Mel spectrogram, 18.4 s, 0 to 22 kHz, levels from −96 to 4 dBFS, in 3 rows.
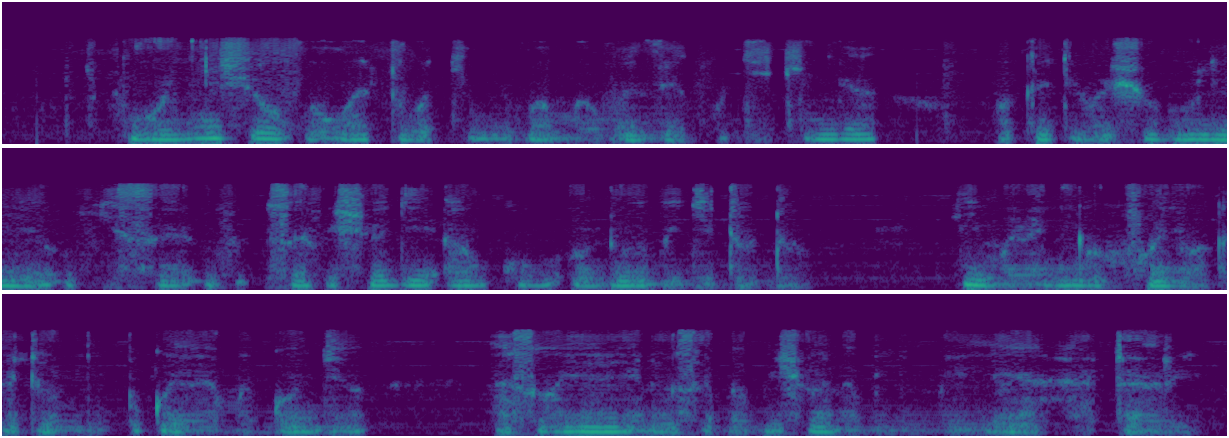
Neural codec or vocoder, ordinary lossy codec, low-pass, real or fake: vocoder, 22.05 kHz, 80 mel bands, HiFi-GAN; Opus, 16 kbps; 7.2 kHz; fake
